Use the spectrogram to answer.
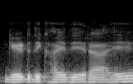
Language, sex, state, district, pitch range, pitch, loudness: Hindi, male, Bihar, Jamui, 110-115 Hz, 115 Hz, -15 LUFS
